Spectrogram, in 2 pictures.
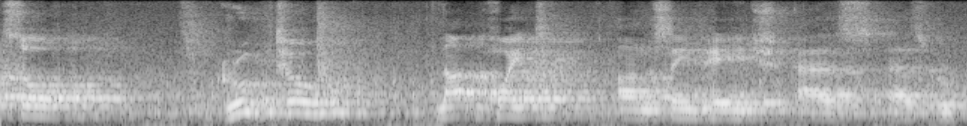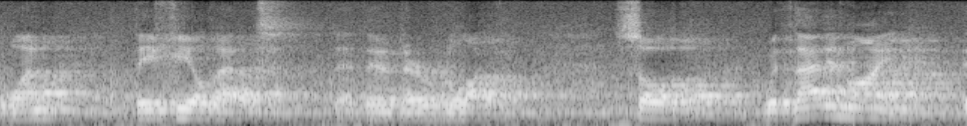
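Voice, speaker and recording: A man facilitating a community meeting, speaking haltingly as he searches for words. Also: mid-range voice. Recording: very echoey room, distant mic, noisy.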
